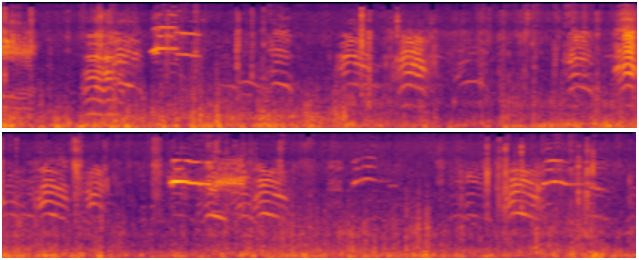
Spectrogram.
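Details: Many gulls at Jebudo, Korea, calling while being fed shrimp snacks: a steady stream of short, arched yelping cries from several birds over constant low rumbling background noise.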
